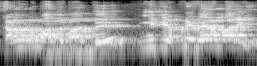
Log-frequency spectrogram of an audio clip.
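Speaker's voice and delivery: ordinary talk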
